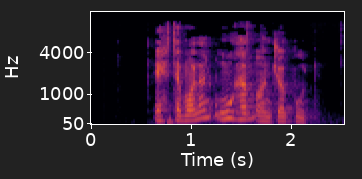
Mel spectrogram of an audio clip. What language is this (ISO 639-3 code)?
fas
